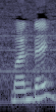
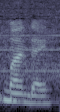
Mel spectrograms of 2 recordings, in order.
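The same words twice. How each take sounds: First: Monday? with a rising, unsure question tune; asking rise. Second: Monday. with a low falling tune, sure now; settled fall. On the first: Unsure vlogger asking herself the day, rising. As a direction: check the word Monday? as a question. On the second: Vlogger confirming the day to viewers, falling. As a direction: answer her own question: Monday. falling flat. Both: Real, not acted. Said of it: "Sun-, what is it?".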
